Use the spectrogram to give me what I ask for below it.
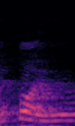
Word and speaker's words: Boil: Well, yeah, Boyle. It was spelled B-O-I-L, as in boiling a kettle.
